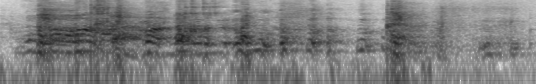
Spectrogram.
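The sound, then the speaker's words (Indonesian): Someone coughs in a few harsh, breathy bursts, a long fit at first followed by shorter separate coughs, loud and close with no talk between them. “Beneran ya batuknya ya?”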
